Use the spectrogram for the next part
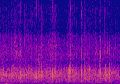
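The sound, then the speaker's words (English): A church audience clapping their hands together in praise of Jesus, a dense, steady patter of many overlapping claps that holds at an even, moderate loudness throughout, with no voices standing out. “Just give Jesus a hand clap.”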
